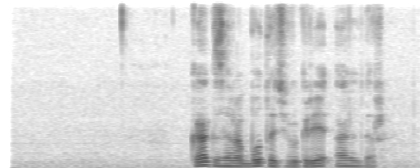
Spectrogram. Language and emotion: Russian, neutral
